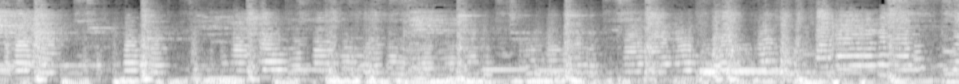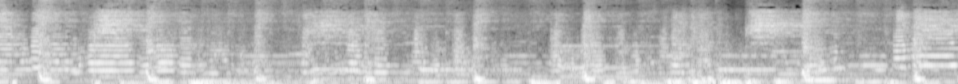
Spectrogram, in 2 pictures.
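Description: A live band playing: a trombone plays a moving melodic line over electric guitar, bass and a drum kit.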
